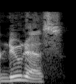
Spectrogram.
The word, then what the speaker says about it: Nunes: Like Devin Nunes, he's coming on, or Nunes is how you pronounce it, I guess.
